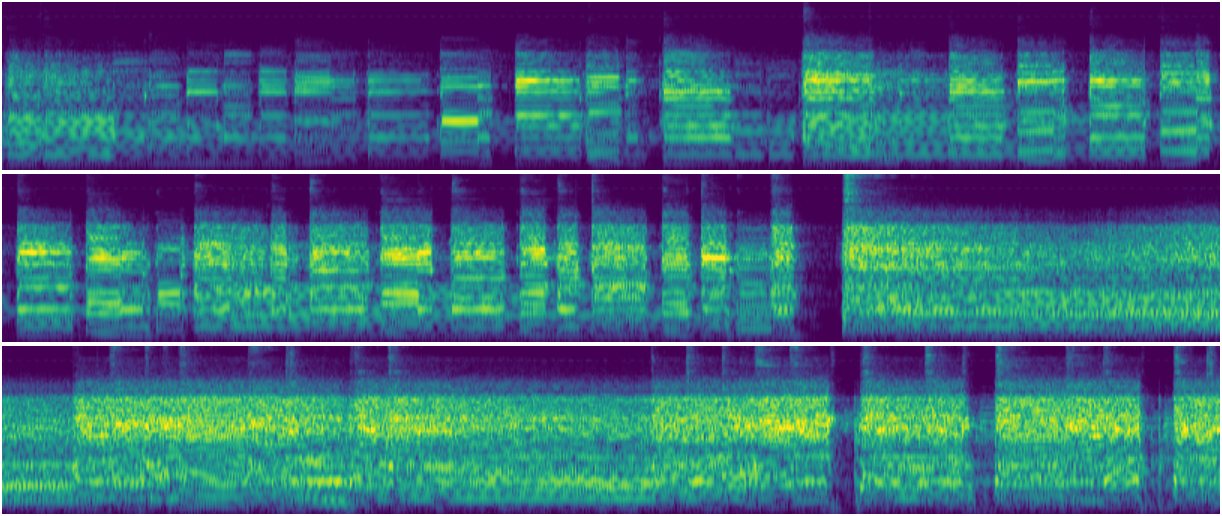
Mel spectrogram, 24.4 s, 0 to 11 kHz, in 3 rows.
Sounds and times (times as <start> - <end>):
Music: 0.0 - 24.3.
